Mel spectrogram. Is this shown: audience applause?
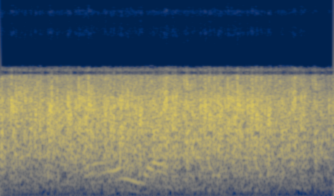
yes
